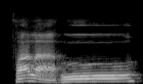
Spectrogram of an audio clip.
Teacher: domir ha domah terbalik mad silah qosirah panjang dua harakat sama dengan mad thobi'i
